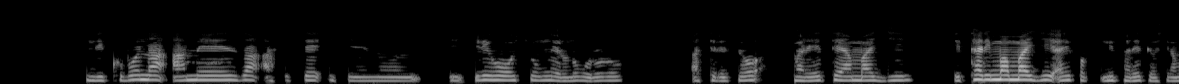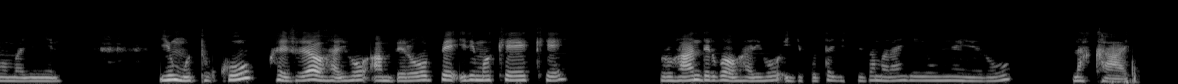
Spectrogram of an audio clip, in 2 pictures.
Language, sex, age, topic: Kinyarwanda, female, 36-49, finance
